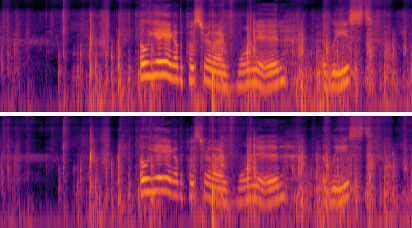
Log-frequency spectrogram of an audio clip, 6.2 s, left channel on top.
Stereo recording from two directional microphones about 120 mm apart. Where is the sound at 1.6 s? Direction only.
40° left (ahead or behind).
